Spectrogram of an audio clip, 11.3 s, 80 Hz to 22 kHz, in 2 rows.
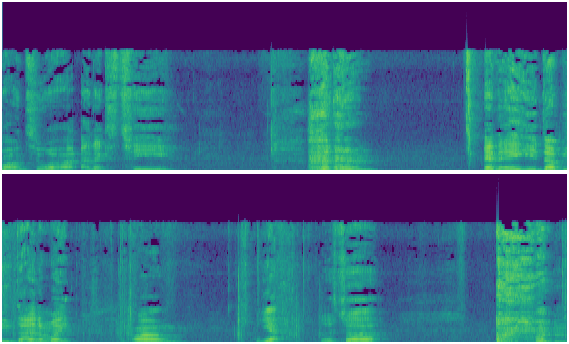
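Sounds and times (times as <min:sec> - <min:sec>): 
speech: 0:00.0 - 0:01.8, 0:02.7 - 0:03.8, 0:04.7 - 0:07.5, 0:08.2 - 0:09.5, 0:10.9 - 0:11.3
person coughing: 0:03.0 - 0:03.8, 0:10.6 - 0:11.3.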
